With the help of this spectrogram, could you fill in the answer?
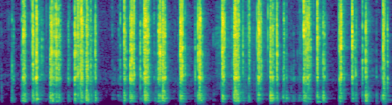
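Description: Long nails tap the metal frame and dark tinted lenses of aviator sunglasses, first resting on a table and then held up. The result is a quick, uneven run of light, bright clicks that stop almost instantly, with no low-end weight.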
